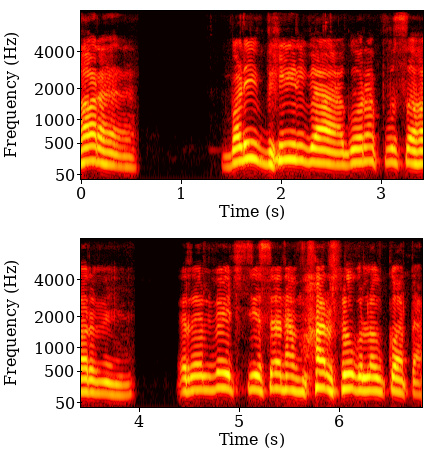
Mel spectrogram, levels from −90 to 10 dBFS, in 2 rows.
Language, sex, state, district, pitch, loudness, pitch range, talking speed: Bhojpuri, female, Uttar Pradesh, Deoria, 200 Hz, -20 LUFS, 180-220 Hz, 125 wpm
